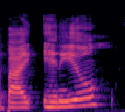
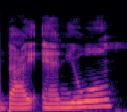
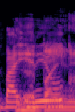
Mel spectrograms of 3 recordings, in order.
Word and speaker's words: biennial: It is a biennial. And it's another word that I had to practice saying because I want to say biannual, and that's not it. It's a biennial crop.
